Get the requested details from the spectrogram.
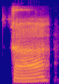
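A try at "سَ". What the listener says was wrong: Desis, tidak perlu berdesis. Sa. Desisnya dikurangi.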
